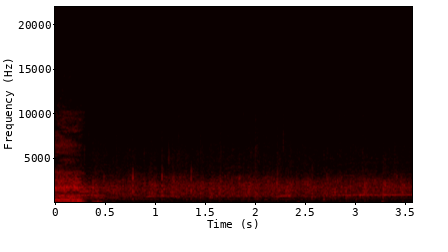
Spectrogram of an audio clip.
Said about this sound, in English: Come on, somebody. I want us to give the Lord a great hand clap of praise right now.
